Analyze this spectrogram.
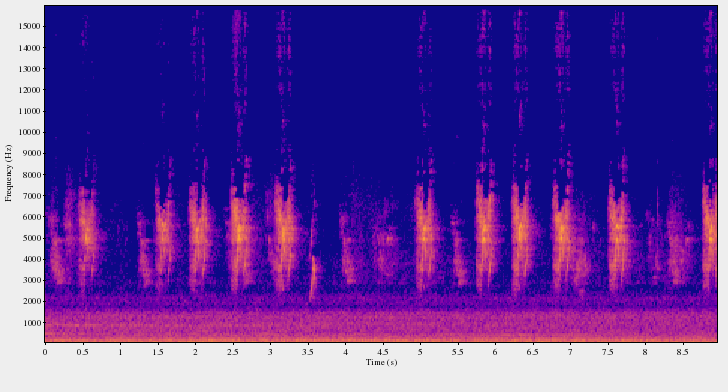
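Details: Sparrows (house sparrow) singing with the rising sun: clustered sharp chirps, some doubled, coming in irregular runs over a quiet low hum.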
